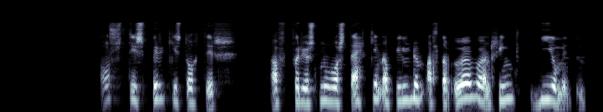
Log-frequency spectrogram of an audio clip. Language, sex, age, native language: Icelandic, male, 30-39, Icelandic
